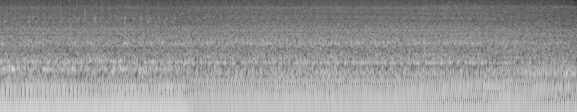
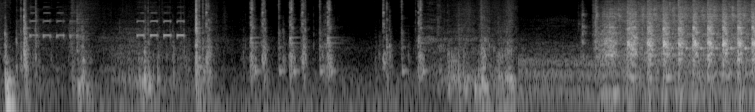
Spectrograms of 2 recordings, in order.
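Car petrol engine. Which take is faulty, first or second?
second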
